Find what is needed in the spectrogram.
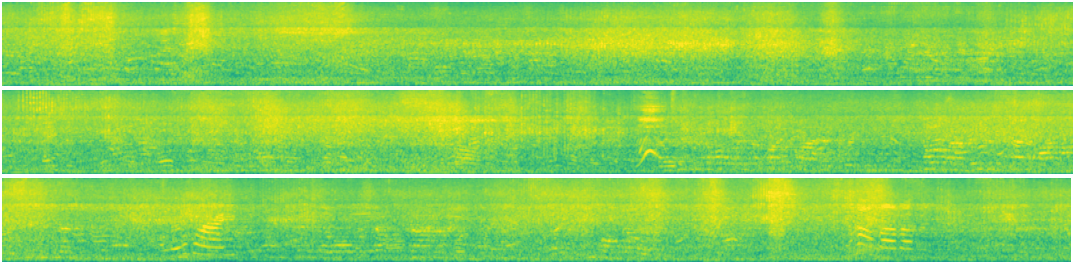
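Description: Several four-stroke dirt bike engines running and revving in a race, mixed with crowd voices throughout.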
